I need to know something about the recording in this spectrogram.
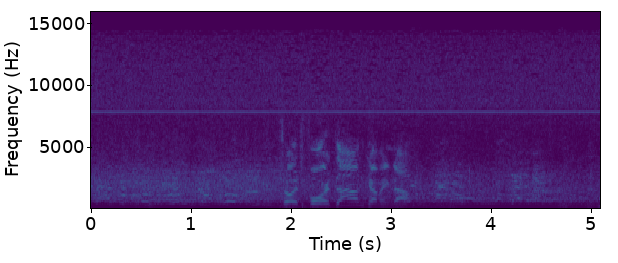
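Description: A large crowd roars and cheers outdoors.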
